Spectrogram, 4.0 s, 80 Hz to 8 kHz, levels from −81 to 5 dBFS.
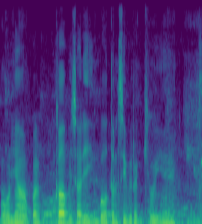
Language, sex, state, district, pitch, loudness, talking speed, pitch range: Hindi, male, Uttar Pradesh, Shamli, 125 Hz, -21 LUFS, 150 wpm, 120-125 Hz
